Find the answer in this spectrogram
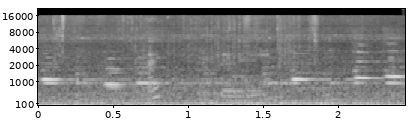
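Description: Steady low road and engine rumble of a moving car heard from inside the cabin, with a simple tune of short, high, evenly paced notes playing over it.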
